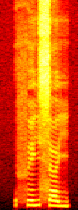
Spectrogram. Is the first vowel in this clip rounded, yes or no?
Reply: no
